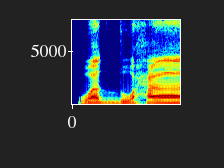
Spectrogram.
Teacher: jangan lagi dibaca wal duha, tapi langsung masuk melebur, ya, memasukkan ke dalam huruf huruf dhad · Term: idgham syamsiyah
